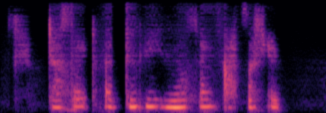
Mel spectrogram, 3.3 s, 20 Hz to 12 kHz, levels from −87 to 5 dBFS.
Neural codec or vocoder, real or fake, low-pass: codec, 44.1 kHz, 0.9 kbps, DAC; fake; 10.8 kHz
